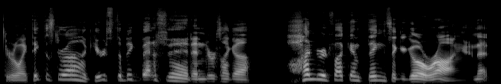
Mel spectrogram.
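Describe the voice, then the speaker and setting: A young adult man rants solo on his own nutrition podcast, blunt, angry and dry-voiced, swearing often and tripping over fillers and restarts. His voice sits on the high side with big pitch swings, a fairly quick pace and a bright, forceful tone, with no room sound.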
